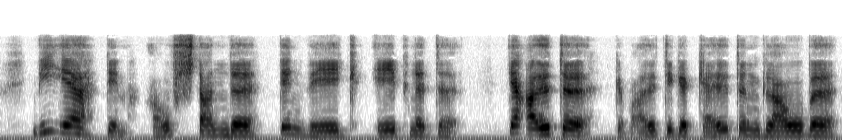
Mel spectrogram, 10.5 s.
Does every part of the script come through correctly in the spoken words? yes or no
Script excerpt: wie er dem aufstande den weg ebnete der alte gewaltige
yes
